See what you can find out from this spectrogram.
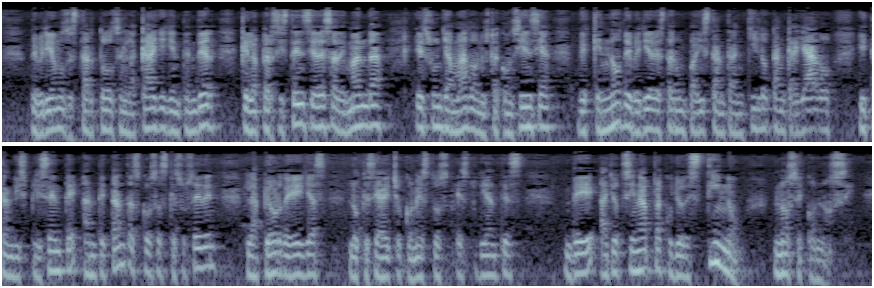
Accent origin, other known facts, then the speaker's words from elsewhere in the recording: Coahuila, Mexico; también soy coahuilense.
